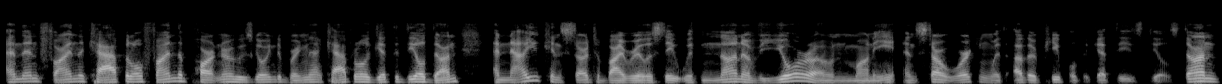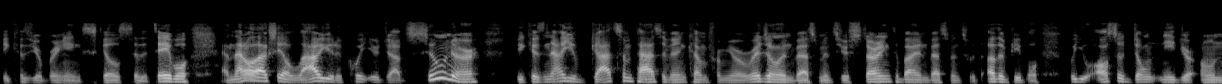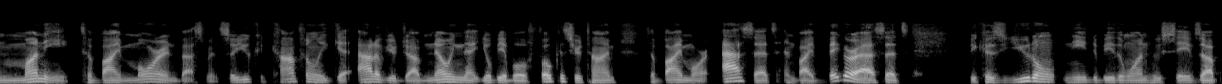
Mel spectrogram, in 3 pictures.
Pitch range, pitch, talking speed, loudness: 95-125 Hz, 105 Hz, 215 wpm, -26 LUFS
